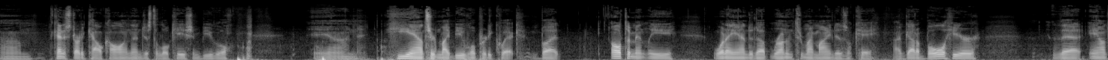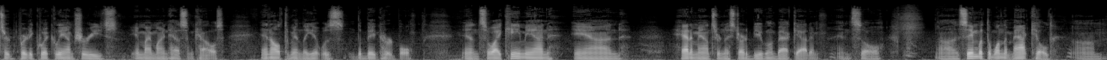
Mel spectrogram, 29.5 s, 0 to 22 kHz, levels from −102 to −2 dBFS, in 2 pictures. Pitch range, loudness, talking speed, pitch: 85-100 Hz, -34 LUFS, 170 wpm, 95 Hz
